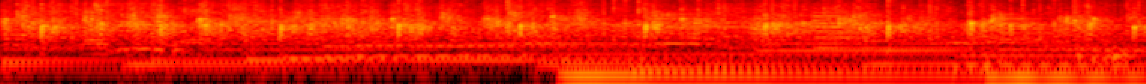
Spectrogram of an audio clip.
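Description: Congregation clapping in church to welcome a preacher to the pulpit, a steady wash of applause layered over sustained low musical tones.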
